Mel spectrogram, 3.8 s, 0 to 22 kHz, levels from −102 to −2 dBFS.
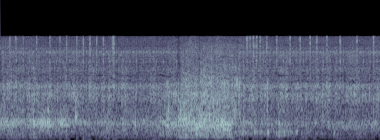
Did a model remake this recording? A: no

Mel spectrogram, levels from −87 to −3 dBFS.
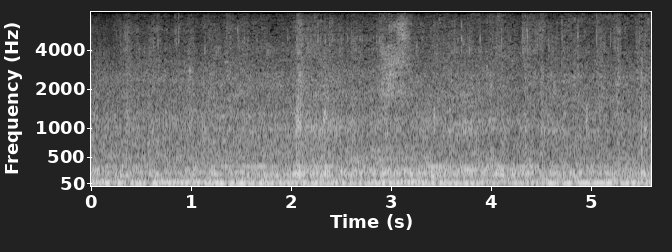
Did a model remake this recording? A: no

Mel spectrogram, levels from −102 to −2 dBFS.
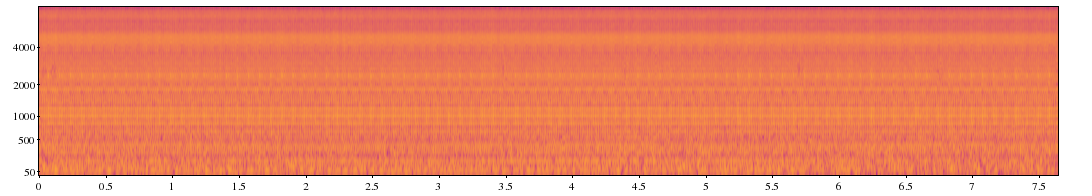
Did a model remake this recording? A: no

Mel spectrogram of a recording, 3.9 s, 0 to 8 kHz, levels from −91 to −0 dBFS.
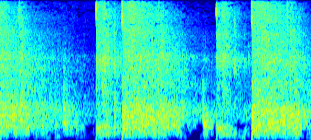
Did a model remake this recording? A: no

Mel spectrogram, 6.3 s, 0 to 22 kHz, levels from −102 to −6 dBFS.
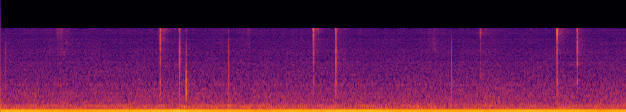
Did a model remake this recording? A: yes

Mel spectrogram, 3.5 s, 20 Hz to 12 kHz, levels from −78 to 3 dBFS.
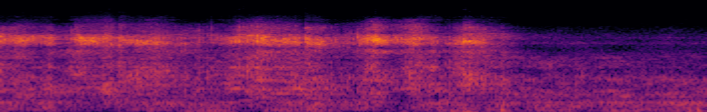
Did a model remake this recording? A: yes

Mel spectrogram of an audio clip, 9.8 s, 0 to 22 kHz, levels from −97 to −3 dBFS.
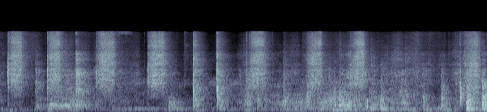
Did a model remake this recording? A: yes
